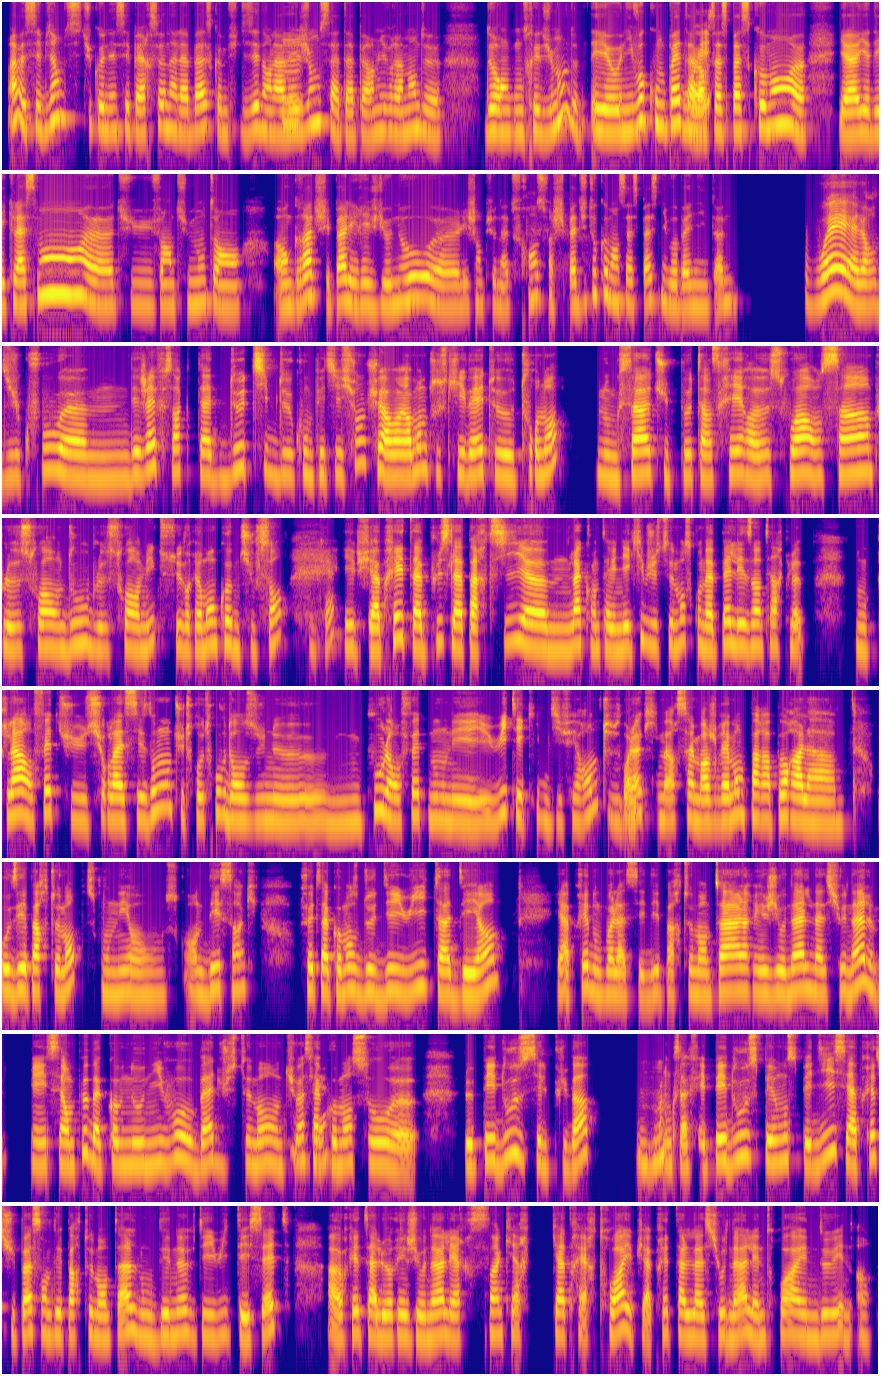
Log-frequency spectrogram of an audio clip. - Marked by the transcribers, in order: tapping; stressed: "Ouais"; stressed: "deux"; other background noise; "badminton" said as "bad"
- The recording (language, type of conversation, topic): French, podcast, Quel passe-temps t’occupe le plus ces derniers temps ?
